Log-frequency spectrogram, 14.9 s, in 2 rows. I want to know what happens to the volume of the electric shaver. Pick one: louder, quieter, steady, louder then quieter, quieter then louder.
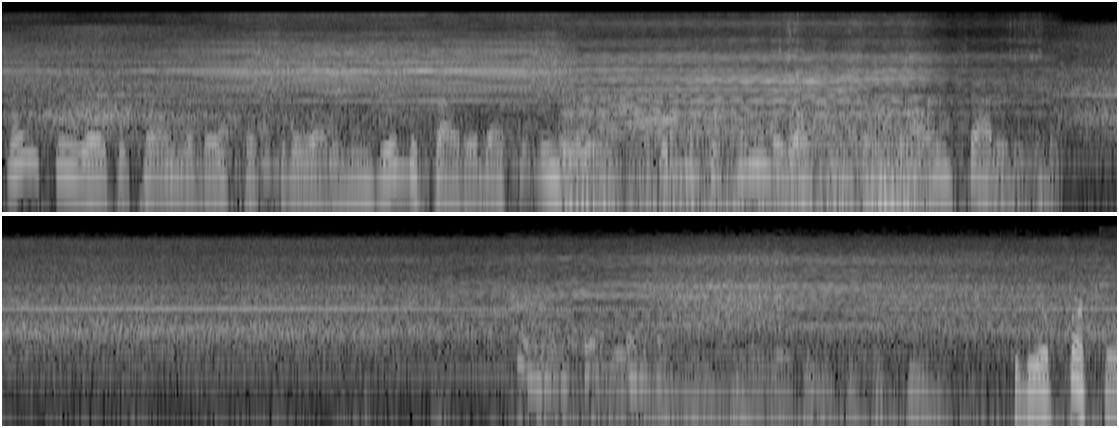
quieter then louder.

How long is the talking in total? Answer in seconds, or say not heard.
10 s.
